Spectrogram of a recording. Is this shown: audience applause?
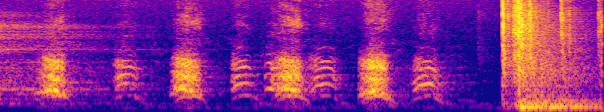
no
